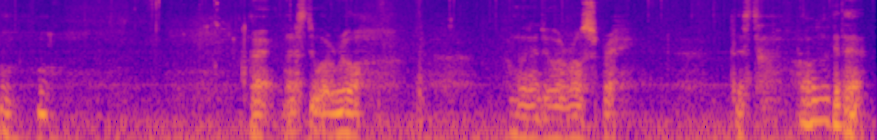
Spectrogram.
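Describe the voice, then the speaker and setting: A middle-aged man hosting an ASMR video, rambling casually and softly with a hesitant delivery. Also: low voice, big pitch swings, slow pace, long pauses, slight background noise. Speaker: ASMR channel host.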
